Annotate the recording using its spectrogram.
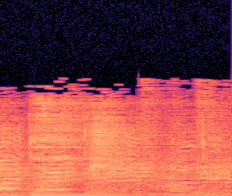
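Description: Gospel church choir singing, sustained held notes with vibrato.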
